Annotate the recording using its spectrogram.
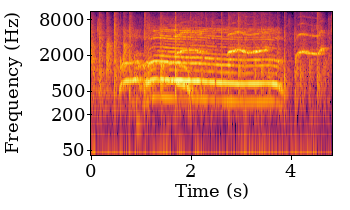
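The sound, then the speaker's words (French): An audience at a live concert and interview evening applauds the venue hosts with a steady patter of many hands clapping, while loud sustained cheering voices rise over it, easing off and then swelling again near the end. “qui nous accueillent ce soir au lieu de ma mère, si on pouvait les applaudir chaleureusement.”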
